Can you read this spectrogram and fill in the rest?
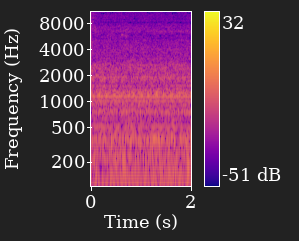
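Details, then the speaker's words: Olsen Ultra Max HDS 90 furnace with a new inducer motor, running while the heat exchanger warms toward the fan limit setting of about 120-125 degrees: steady, even low hum and airy rush, no knocks; normal running. "once it gets up to that temperature the fan will kick on to the rest of the house"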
